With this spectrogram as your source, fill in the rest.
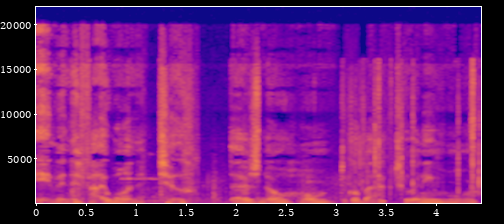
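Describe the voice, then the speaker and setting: Using a put-on character voice, a woman speaks raspily at medium pitch and a moderate pace with very wide pitch swings, over clear background noise. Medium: fan dub. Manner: soft, meandering.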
